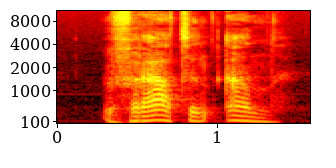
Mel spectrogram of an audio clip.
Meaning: inflection of aanvreten: 1. plural past indicative 2. plural past subjunctive
- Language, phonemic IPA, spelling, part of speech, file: Dutch, /ˈvratə(n) ˈan/, vraten aan, verb, Nl-vraten aan.ogg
